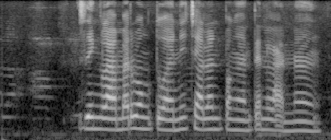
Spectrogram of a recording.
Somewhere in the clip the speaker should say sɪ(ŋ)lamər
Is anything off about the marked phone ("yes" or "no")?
no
